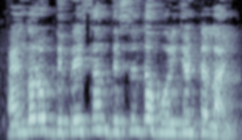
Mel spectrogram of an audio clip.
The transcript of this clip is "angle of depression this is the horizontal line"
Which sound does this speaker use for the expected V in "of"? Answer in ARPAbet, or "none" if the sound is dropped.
P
